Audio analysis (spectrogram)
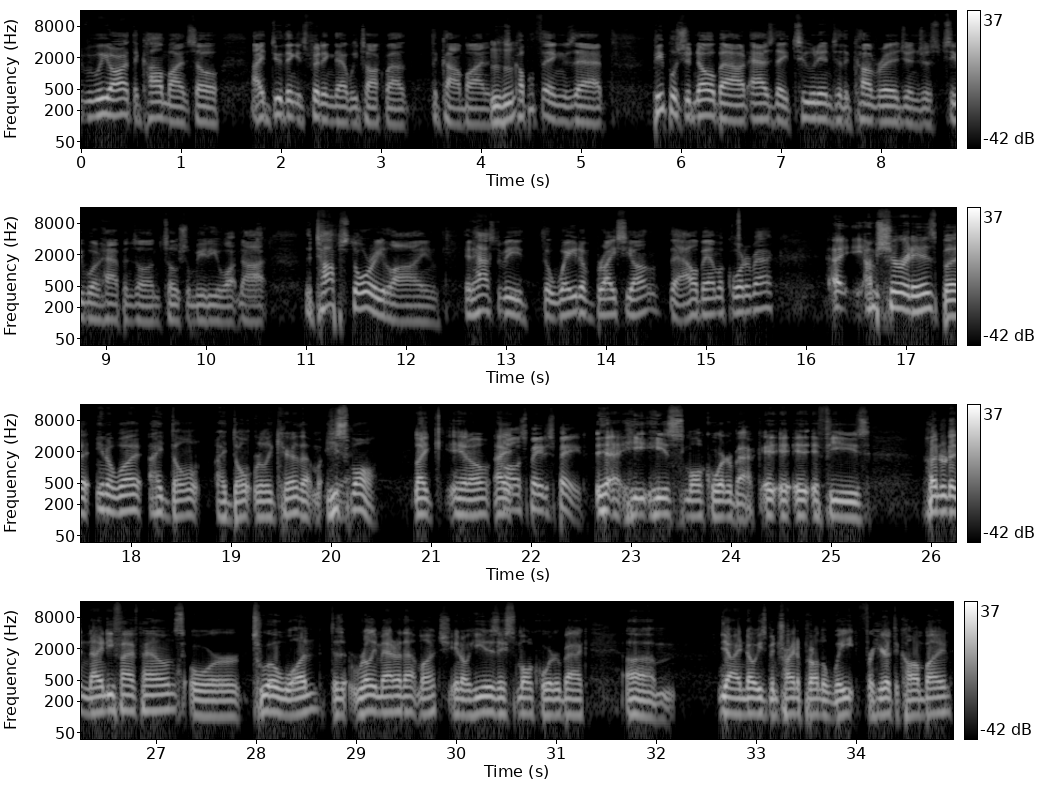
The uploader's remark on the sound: live from the 2023 NFL Combine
